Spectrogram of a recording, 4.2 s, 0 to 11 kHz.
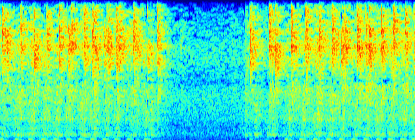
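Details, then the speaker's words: Yamaha Aerox 155 that sat stored a long time and reportedly ran out of oil; it won't start and the engine is noisy. Rapid, uneven clatter while cranking, about four beats a second, with a brief pause, from valve train/low compression. "Issue nito ayaw na mag-start tapos mainga yung makina."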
